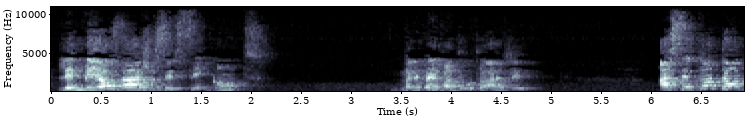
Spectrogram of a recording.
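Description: A woman in her thirties, a spiritual business coach, teaching on a live stream in an animated, interactive way and reading out viewers' comments from a chair indoors. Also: fairly high pitch. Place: indoors, seated on a large ornate chair. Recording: roomy echo, somewhat distant from mic, faint noise.

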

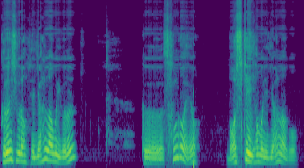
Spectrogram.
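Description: A man in his fifties teaches an English grammar class in a lecture full of chatty anecdotes, telling playful stories and teasing his students. His slightly high, mellow voice swings widely in pitch, and he keeps a moderate pace.

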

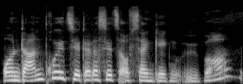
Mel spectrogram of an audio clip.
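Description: A woman's voice: mid-range voice, very animated, quick pace, gravelly, a little mellow, slightly rough. A woman interviewer asking long, reflective questions and thinking aloud as she goes.

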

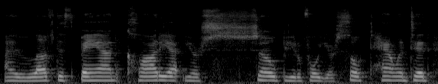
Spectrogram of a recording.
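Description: Woman, reaction host, gushing, somewhat low voice, hoarse from losing it. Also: little pitch movement, a little slow, a little mellow. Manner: enthusiastic, gushing praise. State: losing her voice, clearing throat. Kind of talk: casual reaction commentary.

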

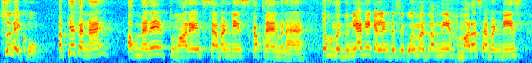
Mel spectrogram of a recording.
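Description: Young female tutor, fairly high voice, friendly chatty coaching with constant check-ins. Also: brisk, a bit bright, slight background noise. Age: young adult. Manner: chatty and encouraging, with frequent check-ins to the listener. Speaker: study-tips YouTuber for board exam students. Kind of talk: casual spoken study coaching to camera.

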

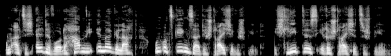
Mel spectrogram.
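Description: A young man narrating an animated storytime with an expressive, emotional telling in a dry close voice-over. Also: fairly high pitch, dry recording.

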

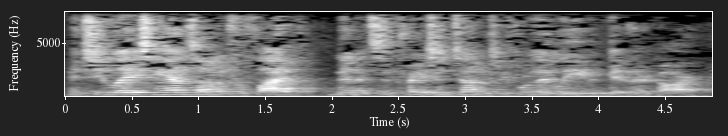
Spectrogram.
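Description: A man's voice: a little high, fairly even intonation, fairly quick, darkish tone, a little hiss or hum. A man preaching a sermon as pastor, telling stories in a blunt, folksy way. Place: church sanctuary. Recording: echoey church hall from far off.

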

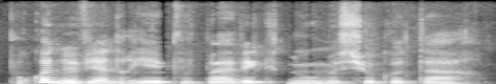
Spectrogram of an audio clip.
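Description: Woman narrator doing a patient, ironic man, low and mellow, for an audiobook. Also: fairly even intonation, fairly quick, lo-fi sound. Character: calm, ironic grown man, patient and probing.

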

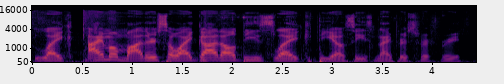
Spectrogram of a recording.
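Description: A man's voice: a little high, moderate pace, fairly bright tone, slight background noise. A man trolling an opponent over game chat, taunting and mocking him with jokey insults. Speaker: online gamer trolling an opponent. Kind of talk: trash-talking game commentary.

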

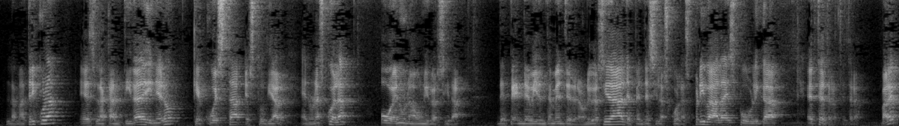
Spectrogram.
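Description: Young man, Spain Spanish accent, live language teacher, expressive, slows to stress words, echoey room. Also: mid-range voice. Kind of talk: live online Spanish lesson.

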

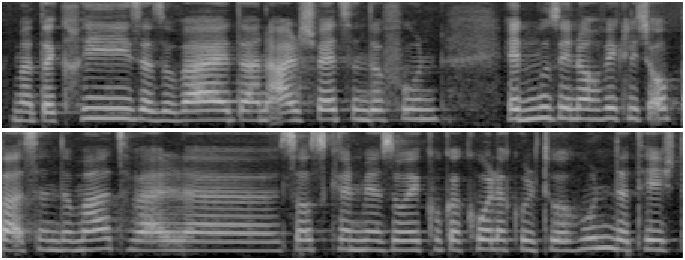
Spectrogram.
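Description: In a living room rigged with lights for filming, a woman answers an interviewer's questions, stopping and restarting often and leaning on fillers. Her voice is fairly high in pitch yet dark in tone. She is from Venezuela and works as an arts director.

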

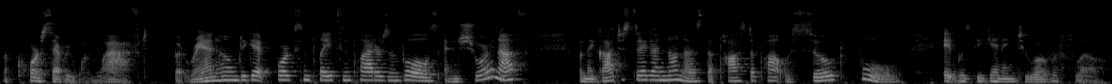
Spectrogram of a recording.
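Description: A teacher reading a children's picture book aloud, with expressive storytelling. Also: female voice, lowish voice, normal speed. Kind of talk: children's read-aloud narration.

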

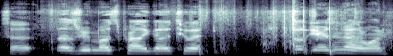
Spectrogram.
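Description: A man's voice: mid-range voice, steady tone, normal speed, noisy background. A young man vlogging as he unboxes storage-unit finds, thinking aloud and chuckling often. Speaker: reseller vlogger. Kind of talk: casual unboxing commentary.

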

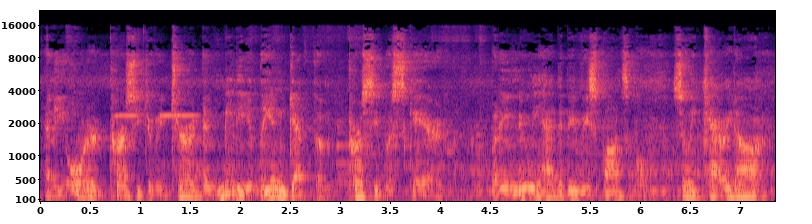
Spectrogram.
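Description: A man narrating a children's story with expressive, animated delivery. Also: mid-range voice, fairly quick. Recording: roomy echo with music behind.

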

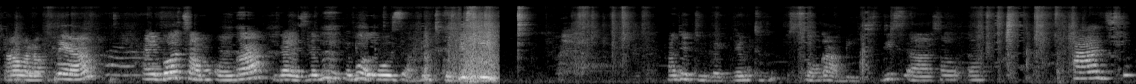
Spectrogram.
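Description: A woman's voice: medium pitch, animated, a little slow, far from the mic. A Kenyan woman in her thirties chatting casually as she unpacks groceries in a small home kitchen, moving around away from the camera. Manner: chatty, unpacking items while talking, drifting from the camera. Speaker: mom vlogger. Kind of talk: casual grocery haul vlog. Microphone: camera mic from across the room. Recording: echoey kitchen, off-mic, noisy.

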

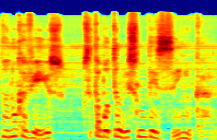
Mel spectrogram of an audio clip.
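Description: A man's voice: a little high, sing-song, racing, slight background noise. A man acting out a skeptical, worried male dubbing director with a doubtful, scolding tone.

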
